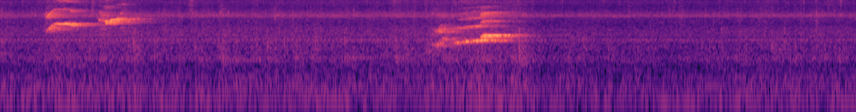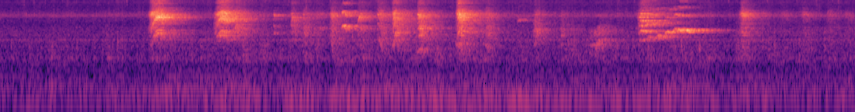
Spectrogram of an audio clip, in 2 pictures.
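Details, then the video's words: Flowerpecker in a songbird training recording: two isolated thin, high chirps a couple of seconds apart, then a denser burst of sharp ticking and twittering notes. A faint steady hum continues throughout. "masteran burung Konin"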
